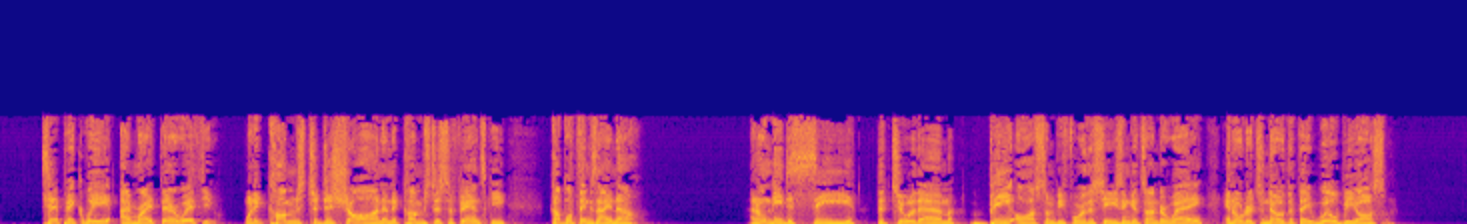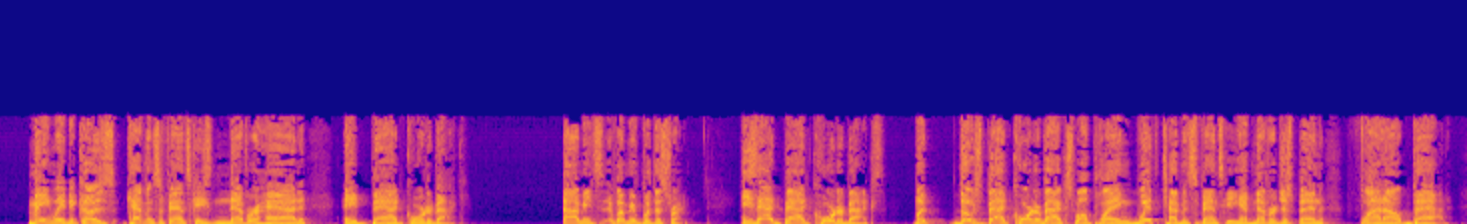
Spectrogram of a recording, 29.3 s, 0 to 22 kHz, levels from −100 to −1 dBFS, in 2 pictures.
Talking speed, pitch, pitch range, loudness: 170 wpm, 170 Hz, 145-200 Hz, -17 LUFS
